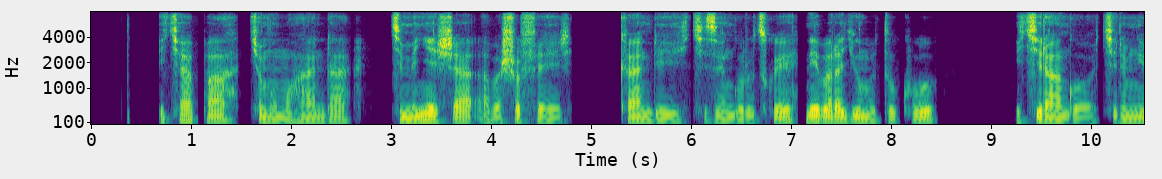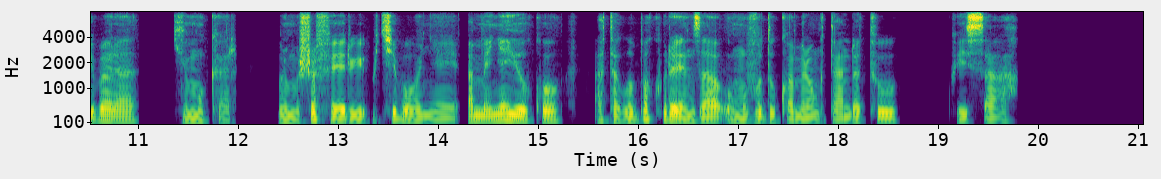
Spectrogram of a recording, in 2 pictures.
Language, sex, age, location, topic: Kinyarwanda, male, 25-35, Kigali, government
